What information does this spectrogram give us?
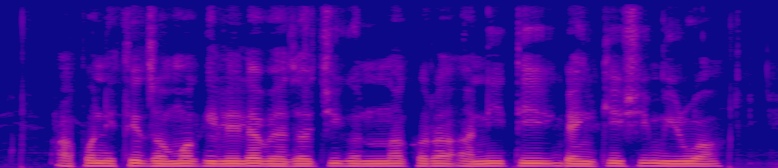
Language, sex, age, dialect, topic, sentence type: Marathi, male, 60-100, Standard Marathi, banking, statement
